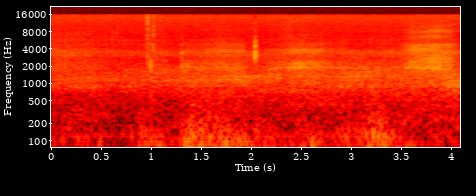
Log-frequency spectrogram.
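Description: Quiet low rumble with a few faint clicks.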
